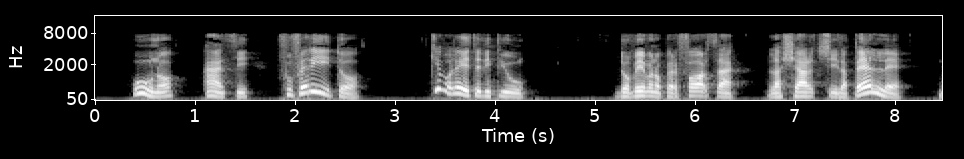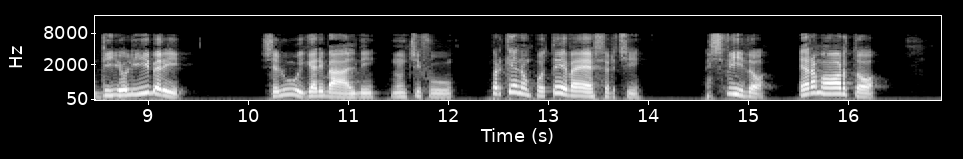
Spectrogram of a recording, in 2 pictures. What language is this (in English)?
Italian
